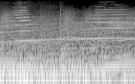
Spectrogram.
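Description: A traffic police car's siren blares loudly and steadily at close range, with no voices over it.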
